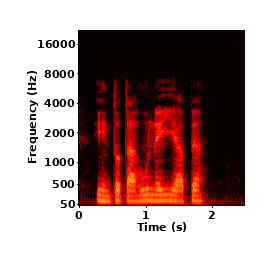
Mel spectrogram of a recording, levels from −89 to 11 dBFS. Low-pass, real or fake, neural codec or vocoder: 7.2 kHz; real; none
